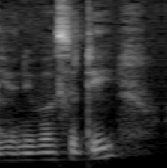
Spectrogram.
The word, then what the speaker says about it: university: vowel sounds for examples a university although u is a vowel but it has the sound of i mean uh it has the sound of a consonant sound so it means we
